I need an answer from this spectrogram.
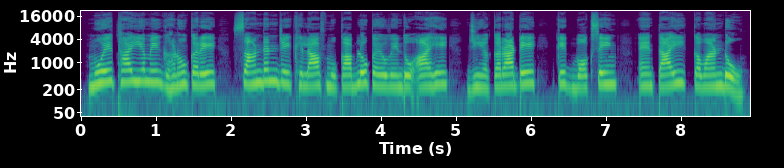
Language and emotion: Sindhi, neutral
